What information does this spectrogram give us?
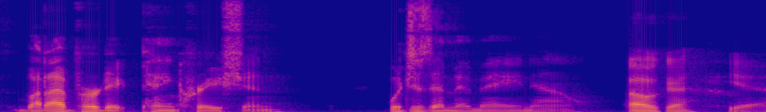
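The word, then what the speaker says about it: pankration: So we're talking about sports like wrestling, boxing, and then how they pronounce is pancration, but I've heard it pancration, which is MMA now.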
